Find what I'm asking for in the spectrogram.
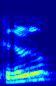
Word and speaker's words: Knödel: If you've ever seen a German menu with Knödelsuppe, it's one big long word, Knödelsuppe, and my name is right there at the beginning, Knödel, but they pronounce it Knödel.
